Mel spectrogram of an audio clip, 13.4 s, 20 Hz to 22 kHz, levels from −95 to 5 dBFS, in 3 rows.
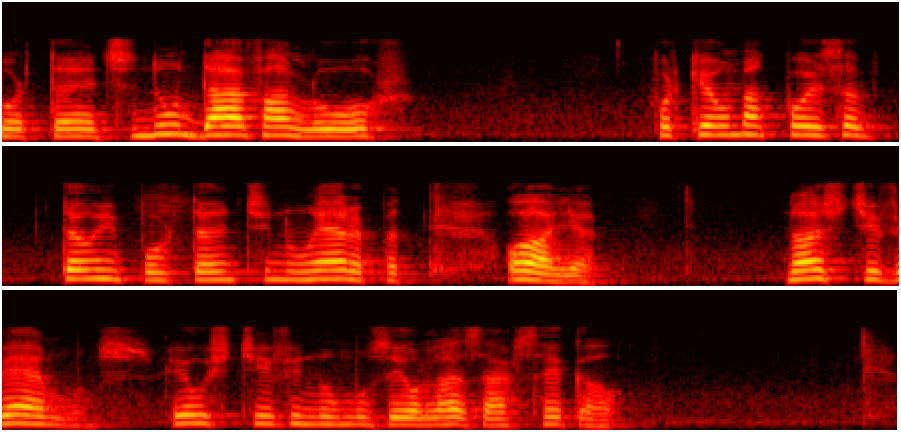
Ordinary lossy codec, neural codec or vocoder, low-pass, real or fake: none; none; 7.2 kHz; real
